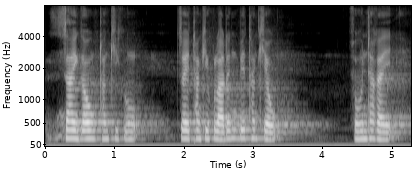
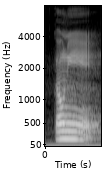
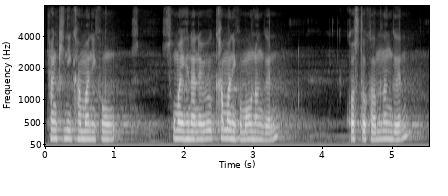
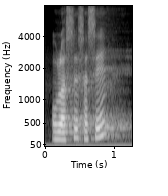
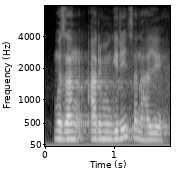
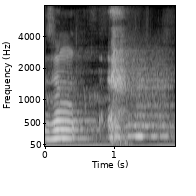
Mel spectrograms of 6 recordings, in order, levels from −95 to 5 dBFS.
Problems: low volume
